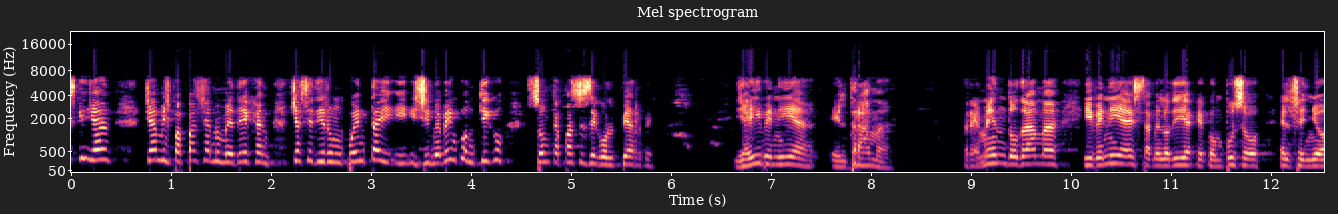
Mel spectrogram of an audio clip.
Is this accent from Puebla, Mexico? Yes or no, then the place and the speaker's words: no; Amecameca, State of Mexico, Mexico; con todo el amor que le debo a todo este hermoso pueblo que es mi tierra, Amecameca, la perla de los volcanes.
